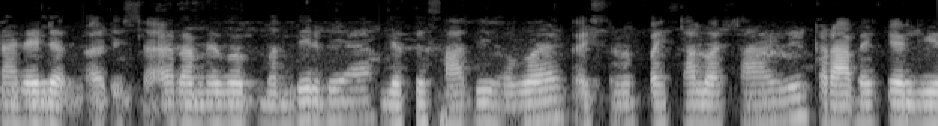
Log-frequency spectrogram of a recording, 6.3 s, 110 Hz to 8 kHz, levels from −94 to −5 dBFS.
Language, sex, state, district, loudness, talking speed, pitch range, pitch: Maithili, male, Bihar, Madhepura, -30 LUFS, 190 wpm, 115-120 Hz, 120 Hz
